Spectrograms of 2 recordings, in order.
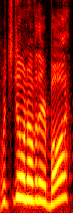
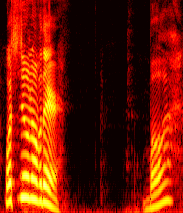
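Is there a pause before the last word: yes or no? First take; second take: no; yes. First: It is said without a pause before "boy". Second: There is a pause before "boy".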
